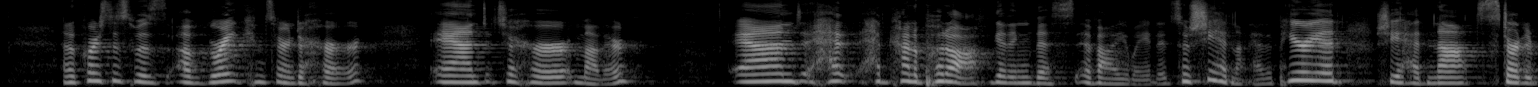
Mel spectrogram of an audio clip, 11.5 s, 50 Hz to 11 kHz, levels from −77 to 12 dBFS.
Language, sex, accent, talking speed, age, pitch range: English, female, American, 180 wpm, 40-59, 210-260 Hz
